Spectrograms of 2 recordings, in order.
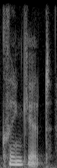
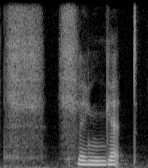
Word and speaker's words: Tlingit: Yeah, so you can pronounce it Tlingit, or the way we pronounce it is Tlingit. So it's, you put the tip of your tongue behind the top of the top of your mouth, behind your front teeth, and let air go through the sides of your tongue.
